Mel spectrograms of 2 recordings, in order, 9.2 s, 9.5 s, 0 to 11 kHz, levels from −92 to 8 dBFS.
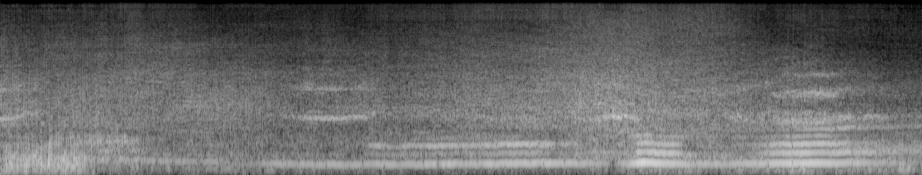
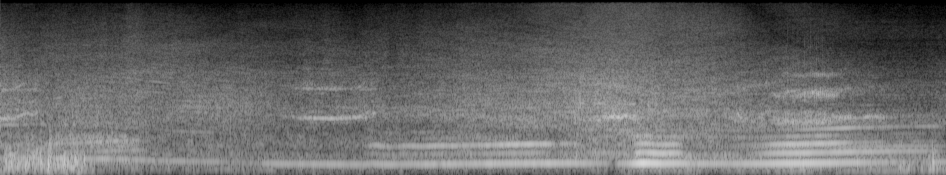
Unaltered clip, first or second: second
